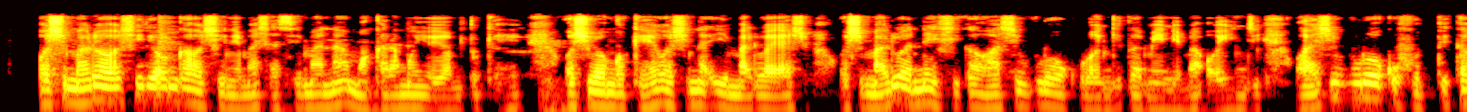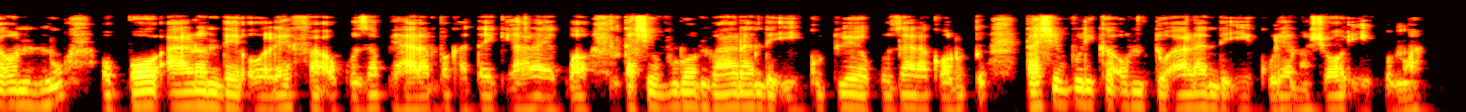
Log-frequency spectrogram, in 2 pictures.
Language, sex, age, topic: Oshiwambo, male, 18-24, finance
